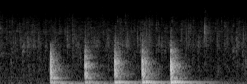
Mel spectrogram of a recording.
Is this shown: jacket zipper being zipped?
no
